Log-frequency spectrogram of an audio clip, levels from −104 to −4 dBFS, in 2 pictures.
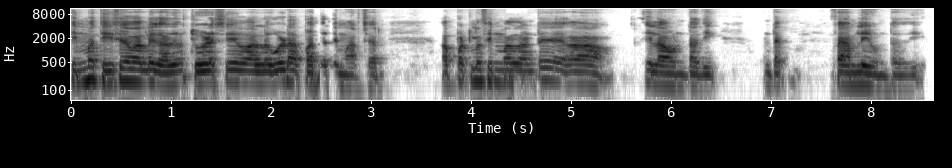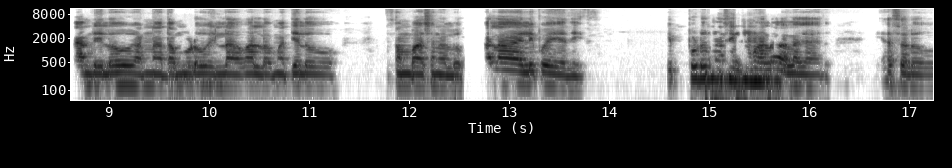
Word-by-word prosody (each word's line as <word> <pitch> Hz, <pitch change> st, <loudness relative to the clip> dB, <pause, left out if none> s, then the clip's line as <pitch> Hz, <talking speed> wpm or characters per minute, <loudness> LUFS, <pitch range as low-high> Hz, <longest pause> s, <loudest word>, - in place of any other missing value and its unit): Cinema 160 Hz, +5 st, +2 dB
తీసేవాళ్ళే 160 Hz, +1 st, +5 dB
కాదు. 140 Hz, +1 st, +5 dB, 0.2 s
చూడసే 150 Hz, +2 st, +4 dB
వాళ్ళు 145 Hz, -1 st, +5 dB
కూడా 160 Hz, 0 st, +5 dB
పద్ధతి 140 Hz, 0 st, -1 dB
మార్చారు. 120 Hz, 0 st, -6 dB, 0.6 s
అప్పట్లో 160 Hz, +4 st, -3 dB
సినిమాలంటే 155 Hz, +1 st, -1 dB, 0.3 s
ఆహ్, 145 Hz, -2 st, +3 dB, 0.5 s
ఇలా 135 Hz, -2 st, +5 dB
ఉంటది. 120 Hz, -1 st, -5 dB, 0.5 s
అంటే -, -, -4 dB, 0.6 s
ఫ్యామిలీ 140 Hz, -1 st, +4 dB
ఉంటది. 115 Hz, +1 st, -11 dB, 0.2 s
ఫ్యామిలీలో 130 Hz, -1 st, 0 dB, 0.2 s
అన్న, 130 Hz, +1 st, -7 dB, 0.2 s
తమ్ముడు 130 Hz, +1 st, -3 dB, 0.2 s
ఇలా 125 Hz, 0 st, -2 dB
వాళ్ళ 130 Hz, -1 st, -1 dB, 0.2 s
మధ్యలో 130 Hz, +1 st, -3 dB, 0.8 s
సంభాషణలు 125 Hz, -2 st, -1 dB, 0.3 s
అలా 165 Hz, 0 st, +2 dB
యెళ్లిపోయేది. 145 Hz, -, -1 dB, 0.9 s
ఇప్పుడున్న 195 Hz, -1 st, -2 dB
సినిమాలో 170 Hz, -2 st, +1 dB
అలా 130 Hz, -, -1 dB
కాదు. 120 Hz, -, -11 dB, 0.7 s
అసలు 125 Hz, -, -5 dB
140 Hz, 105 wpm, -20 LUFS, 130-160 Hz, 0.9 s, తీసేవాళ్ళే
